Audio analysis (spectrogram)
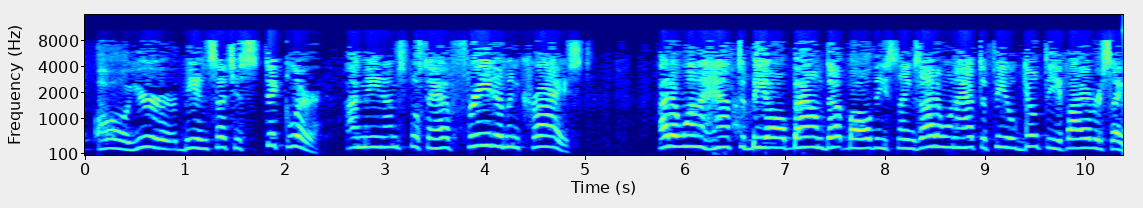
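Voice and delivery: put-on grumbling protest; complaining objector. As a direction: argue back like an aggrieved listener. Voices an objecting church member.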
